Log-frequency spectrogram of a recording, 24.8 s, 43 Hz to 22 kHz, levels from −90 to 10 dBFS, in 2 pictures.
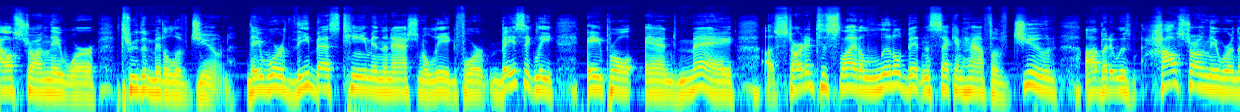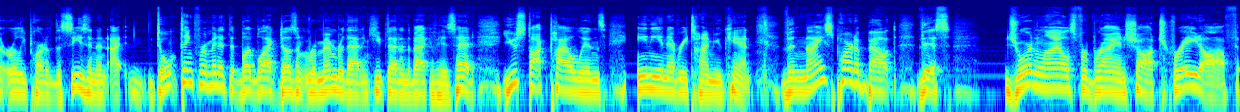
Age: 30-49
